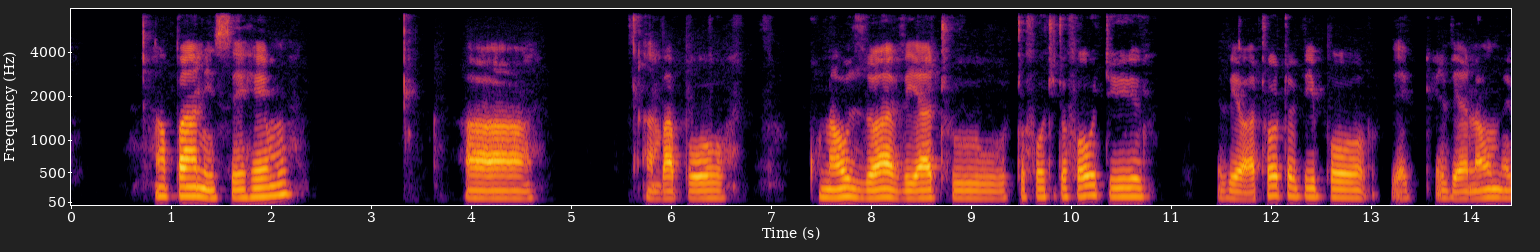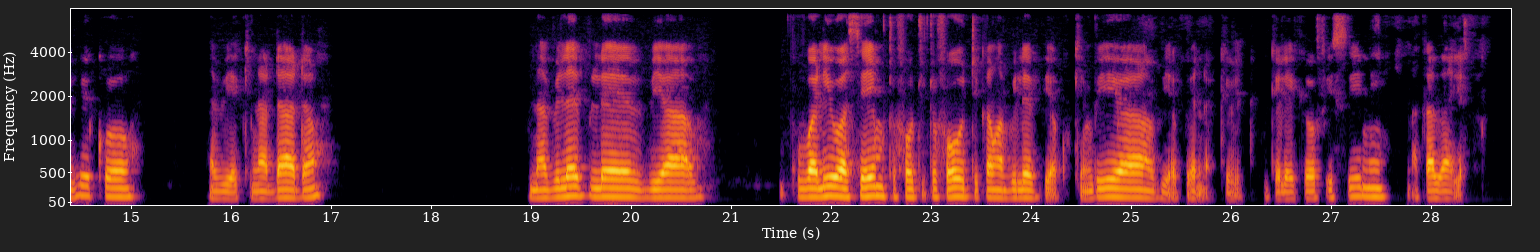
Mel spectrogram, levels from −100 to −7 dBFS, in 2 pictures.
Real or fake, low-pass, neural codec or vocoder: real; 7.2 kHz; none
